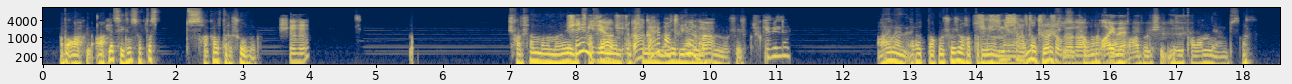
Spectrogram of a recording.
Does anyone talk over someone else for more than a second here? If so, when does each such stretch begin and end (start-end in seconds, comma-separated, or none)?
7.9-10.1, 14.0-16.3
